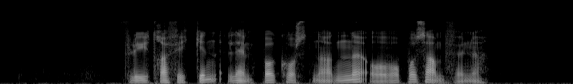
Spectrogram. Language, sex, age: Norwegian, male, 43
